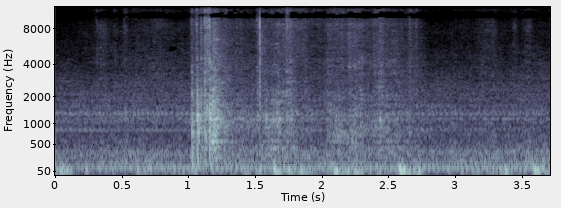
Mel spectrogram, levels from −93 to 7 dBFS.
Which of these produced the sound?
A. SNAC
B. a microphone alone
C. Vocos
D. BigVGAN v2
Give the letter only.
B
